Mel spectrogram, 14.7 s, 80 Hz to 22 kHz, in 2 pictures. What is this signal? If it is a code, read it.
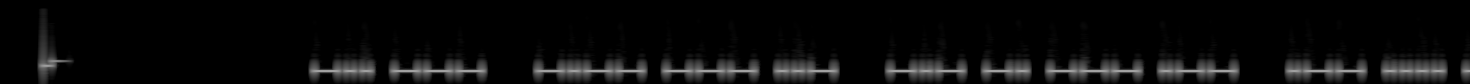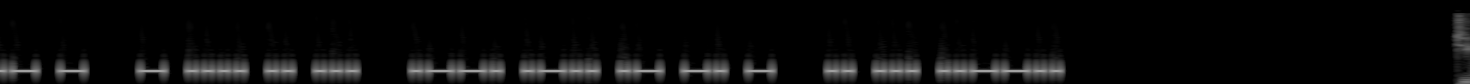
Morse code, heard as a keyed tone, about 30 wpm, 700 Hz. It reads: DO YOU KNOW WHAT THIS PLANT IS?
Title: Sentences from Top 1000 Words - Review Part 1 - 30wpm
